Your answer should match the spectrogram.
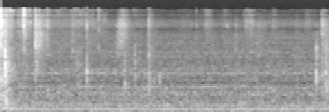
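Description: Faint rustling of an MRE food pouch being handled and pulled open, over a steady low hum.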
